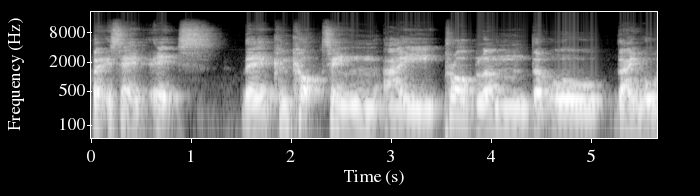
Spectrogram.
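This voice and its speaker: A man with a British accent speaks at a very slow pace. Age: 50s. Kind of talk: casual monologue responding to comments. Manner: irritated, ranting.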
